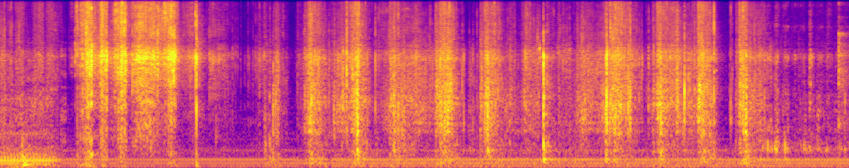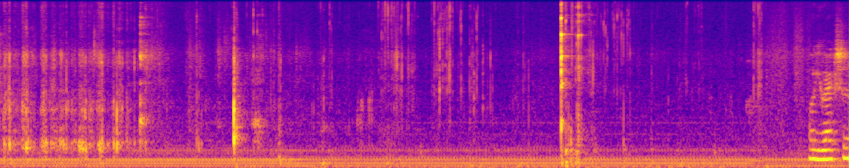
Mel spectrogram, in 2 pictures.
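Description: Food being prepared on a wooden cutting board: rough bursts of rubbing, crinkling and tearing for the first half, then a quieter stretch of scattered knife clicks with one sharper knock near the end, over a faint steady low hum.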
